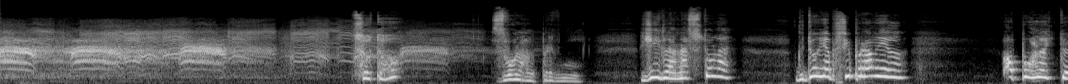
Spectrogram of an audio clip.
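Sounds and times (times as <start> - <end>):
several ravens cawing while flying home from hunting: 0.0 - 6.4
speech: 3.6 - 4.1, 5.0 - 9.4, 10.0 - 10.6.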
